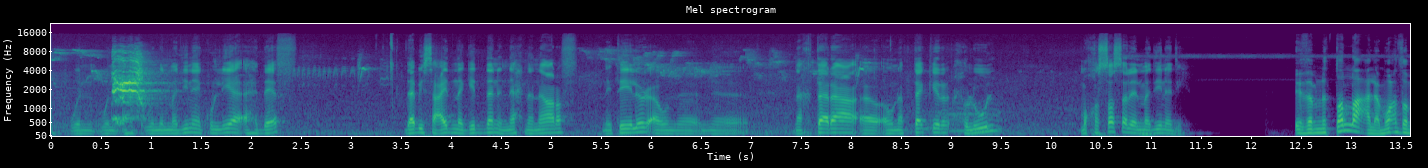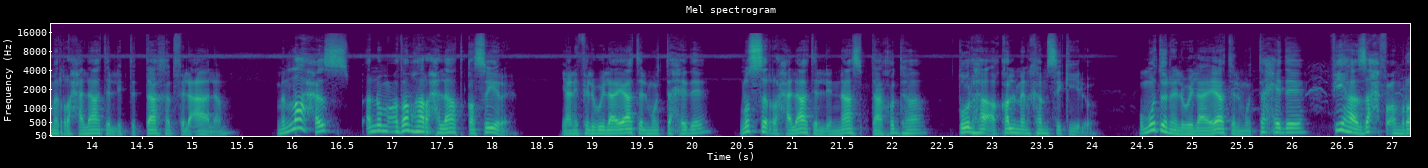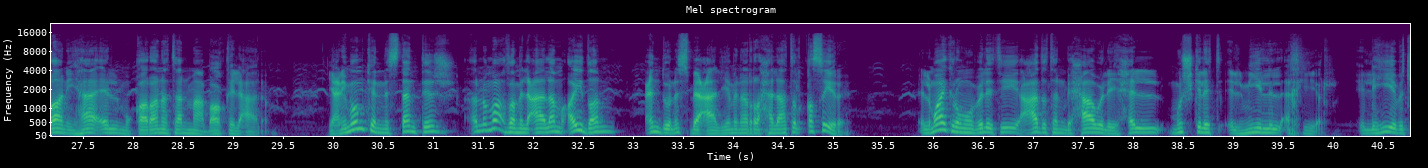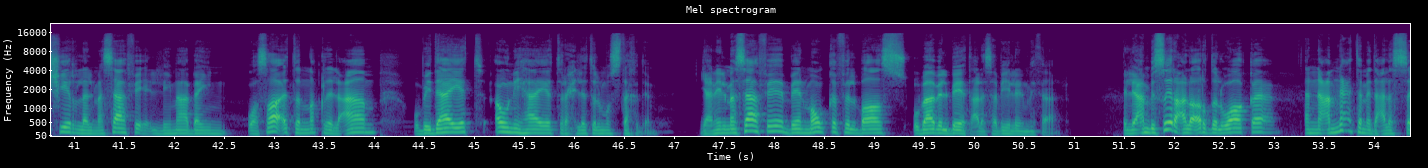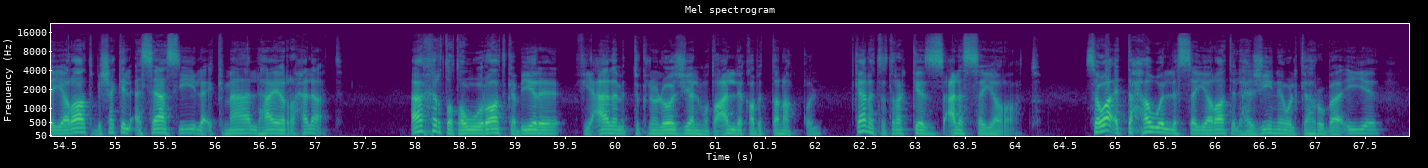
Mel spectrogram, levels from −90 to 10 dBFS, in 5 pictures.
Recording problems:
animal sounds; very loud; throughout; 3 dB above the speech

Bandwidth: 15 kHz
